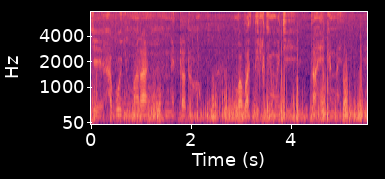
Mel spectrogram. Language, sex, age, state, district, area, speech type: Santali, male, 30-45, Jharkhand, East Singhbhum, rural, spontaneous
